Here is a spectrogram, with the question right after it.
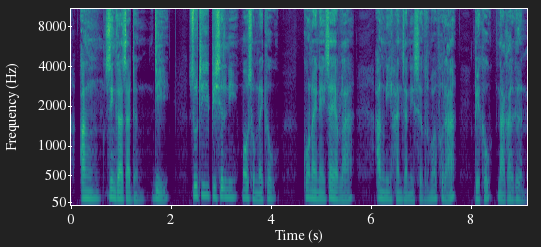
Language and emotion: Bodo, fearful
